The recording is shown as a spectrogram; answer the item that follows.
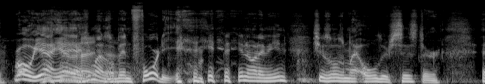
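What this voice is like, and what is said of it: New Jersey / New York accent. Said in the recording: “I have a Jersey accent still, New York, which is basically a New York accent.”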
